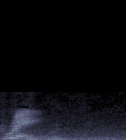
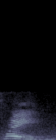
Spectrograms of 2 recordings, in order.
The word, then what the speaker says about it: ring: singer, You see how they pronounce it? Look at, for example, the word ring. ring, Do you hear a gas sound? No. There's no gas sound. So it's ring.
